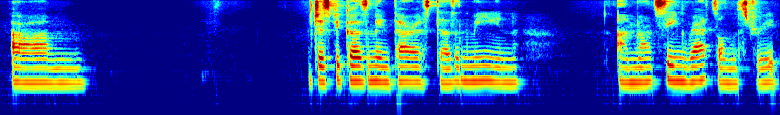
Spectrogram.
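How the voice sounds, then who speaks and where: A woman in her twenties hosting a podcast, musing casually in a rambling way with many fillers and soft whispered asides. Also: lowish voice. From South Africa. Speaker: podcast host. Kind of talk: casual reflective monologue.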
